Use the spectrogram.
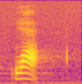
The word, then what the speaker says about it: は: but it is also used in sentences to represent the grammatical particle wa.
